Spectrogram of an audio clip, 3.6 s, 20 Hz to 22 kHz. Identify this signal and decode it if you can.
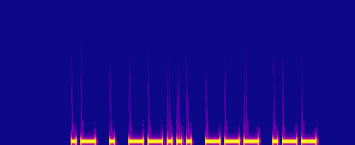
Morse code, heard as a keyed tone, about 25 wpm, 690 Hz. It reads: AE7OW
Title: USA Call Signs - 5 Characters - 25wpm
